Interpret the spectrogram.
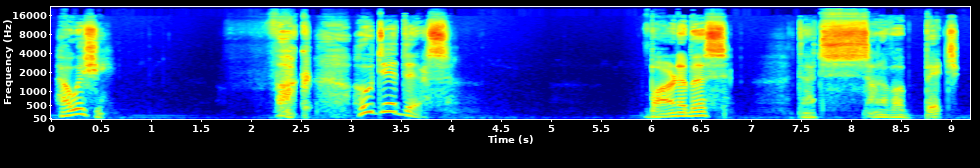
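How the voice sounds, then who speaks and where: A close, dry recording of a guarded sheriff in an audio drama. He is blunt and commanding, unhurried in pace but with lively swings in pitch. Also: breathy edge, no room sound, full character voice. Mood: urgent. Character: gruff, guarded small-town sheriff taking charge.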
